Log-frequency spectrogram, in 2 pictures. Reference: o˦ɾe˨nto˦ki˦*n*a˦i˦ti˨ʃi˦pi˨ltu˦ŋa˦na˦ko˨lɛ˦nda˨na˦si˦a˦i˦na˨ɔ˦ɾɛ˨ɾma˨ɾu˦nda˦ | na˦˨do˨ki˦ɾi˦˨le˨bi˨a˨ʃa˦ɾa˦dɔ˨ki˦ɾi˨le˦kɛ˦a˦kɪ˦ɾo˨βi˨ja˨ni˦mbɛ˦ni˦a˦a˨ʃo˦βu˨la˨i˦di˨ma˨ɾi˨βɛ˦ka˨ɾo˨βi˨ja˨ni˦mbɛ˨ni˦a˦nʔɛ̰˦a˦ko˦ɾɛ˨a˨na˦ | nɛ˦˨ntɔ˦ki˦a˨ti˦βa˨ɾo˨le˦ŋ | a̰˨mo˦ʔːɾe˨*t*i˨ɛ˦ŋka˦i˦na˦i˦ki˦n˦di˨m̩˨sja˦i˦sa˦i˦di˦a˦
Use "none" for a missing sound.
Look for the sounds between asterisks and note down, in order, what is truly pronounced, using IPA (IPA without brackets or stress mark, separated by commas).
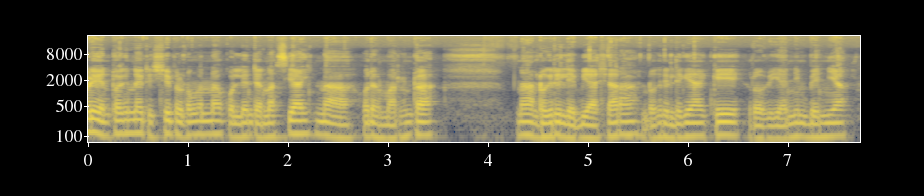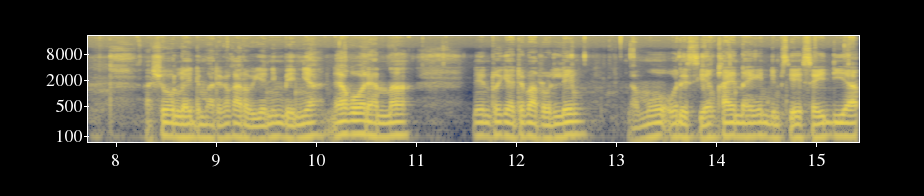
n, s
